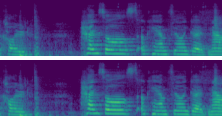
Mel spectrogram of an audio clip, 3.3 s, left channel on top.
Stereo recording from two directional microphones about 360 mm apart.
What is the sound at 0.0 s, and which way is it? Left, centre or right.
A woman's voice, centre.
